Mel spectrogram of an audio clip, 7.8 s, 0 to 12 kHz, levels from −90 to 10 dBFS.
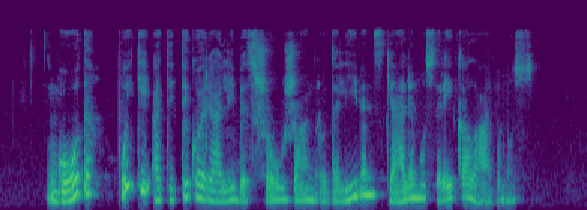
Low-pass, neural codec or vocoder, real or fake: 7.2 kHz; none; real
